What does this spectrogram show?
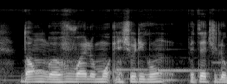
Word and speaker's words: Entschuldigung: Nous avons le mot Entschuldigung a 4 syllabes en tout. On a la première syllabe qui est ent, la deuxième syllabe qui est schul, la troisième syllabe qui est gung.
